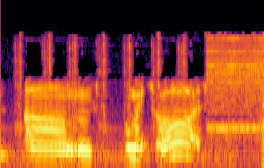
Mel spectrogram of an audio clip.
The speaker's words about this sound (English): There's the timer. I'm sorry. Or the buzzer.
